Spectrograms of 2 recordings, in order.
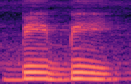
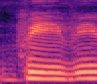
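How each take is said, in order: First: The middle consonant is a b sound. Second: The middle consonant is a v sound. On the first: The speaker calls it wrong. "बीबी क्या होता है भाई?" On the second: The speaker calls it right. "बीवी होती है"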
